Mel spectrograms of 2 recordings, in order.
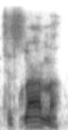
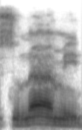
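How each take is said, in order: First: The word begins with a T sound. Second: The word begins with an S sound. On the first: "They don't want you saying" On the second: "the T silent"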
